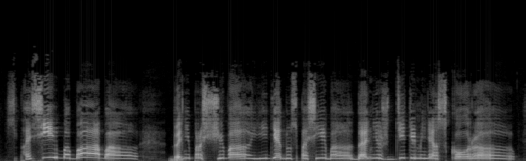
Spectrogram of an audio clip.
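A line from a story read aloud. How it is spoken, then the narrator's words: Shrill, thin shout. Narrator (Russian): как закричит своим тоненьким голоском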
